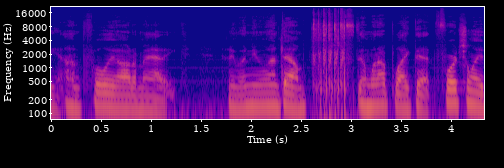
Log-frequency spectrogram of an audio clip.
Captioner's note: imitates gunfire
